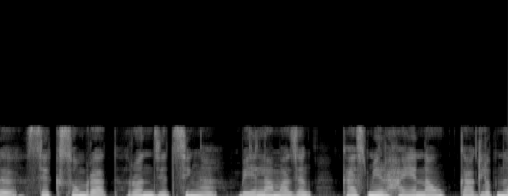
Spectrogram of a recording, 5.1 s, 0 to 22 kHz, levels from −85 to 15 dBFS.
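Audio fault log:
No fault is heard in this speech clip.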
